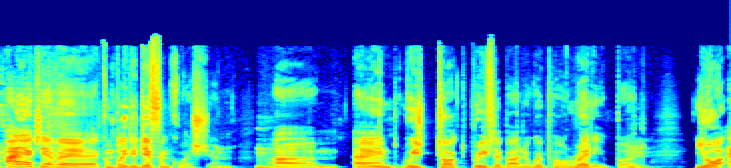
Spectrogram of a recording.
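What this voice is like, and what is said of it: Strong Danish accent. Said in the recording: “I'm obviously a man of a very special accent. ... It's very clear I'm from Denmark.”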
